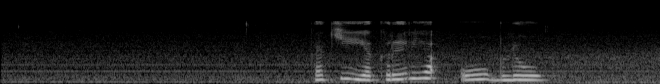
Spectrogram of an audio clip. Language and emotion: Russian, neutral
